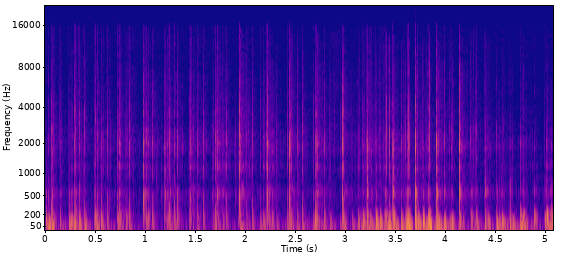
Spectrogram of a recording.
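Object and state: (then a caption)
Paperback book with glossy cover. Fingertips tap and scratch the glossy cover and page block of a solid red paperback book held close to the mic. The result is a rapid, irregular stream of short, dry taps and scratchy crackles with a heavy low-end thump and a bright rustle on top.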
